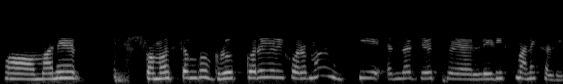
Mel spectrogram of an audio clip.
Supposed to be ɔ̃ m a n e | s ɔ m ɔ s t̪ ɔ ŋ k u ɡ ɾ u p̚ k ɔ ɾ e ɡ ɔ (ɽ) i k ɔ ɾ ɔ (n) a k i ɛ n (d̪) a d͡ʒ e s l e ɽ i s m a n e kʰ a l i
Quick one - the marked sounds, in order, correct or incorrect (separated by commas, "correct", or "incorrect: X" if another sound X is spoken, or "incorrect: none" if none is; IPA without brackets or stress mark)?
incorrect: ɾ, incorrect: m, correct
